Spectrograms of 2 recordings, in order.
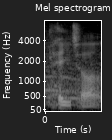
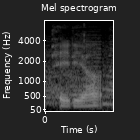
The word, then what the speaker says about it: PTR: It's pronounced Peter, not PTR.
